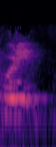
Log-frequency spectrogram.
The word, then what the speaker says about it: corneum: yeah and then stratum corneum corny rhymes with horny it's known as the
